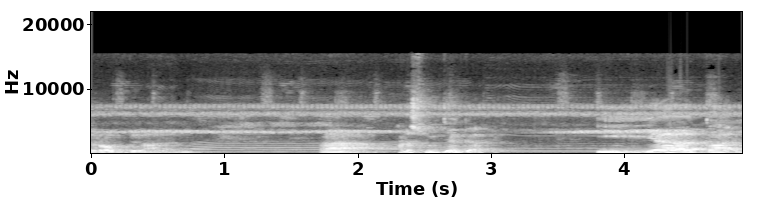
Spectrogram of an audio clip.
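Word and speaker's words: إِيَّاكَ: Iyyaka, jangan menghilangkan tasdid. Jangan dibaca iyyaka aja, tetapi iyyaka harus ada tasdid Fatihah.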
